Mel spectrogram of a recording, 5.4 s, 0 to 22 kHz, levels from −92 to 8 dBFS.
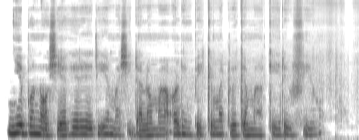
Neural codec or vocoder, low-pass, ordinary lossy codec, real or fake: none; none; none; real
